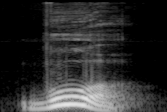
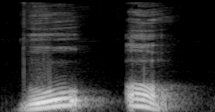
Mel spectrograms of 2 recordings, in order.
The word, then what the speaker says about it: búho: For example, búho, búho.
